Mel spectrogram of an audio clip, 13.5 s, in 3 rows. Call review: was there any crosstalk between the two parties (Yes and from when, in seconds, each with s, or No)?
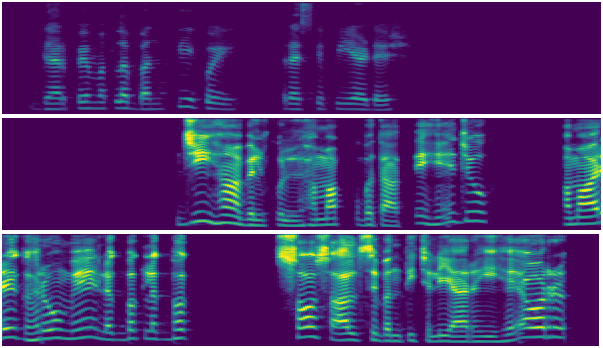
No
